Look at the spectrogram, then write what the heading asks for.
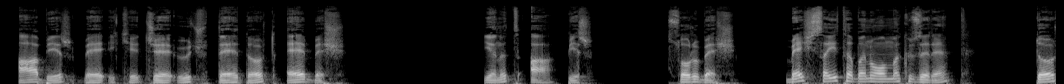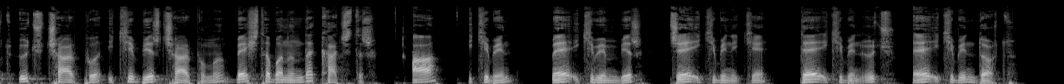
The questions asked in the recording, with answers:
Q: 5 sayı tabanı olmak üzere 4 3 çarpı 2 1 çarpımı 5 tabanında kaçtır?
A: Yanıt D 2003.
